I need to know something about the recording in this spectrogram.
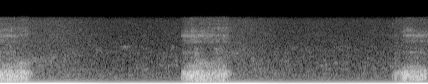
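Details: Boston Terrier snoring while asleep indoors, with another dog sleeping behind it. Three loud, rasping snores come as broad noisy bursts, spaced about four seconds apart, with quiet breathing between them.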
